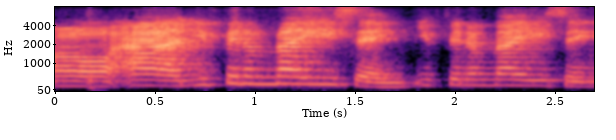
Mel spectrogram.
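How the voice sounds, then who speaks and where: With an English accent, a woman talks at a fairly quick pace in a bright, sharp tone. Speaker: podcast host. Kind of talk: interview.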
